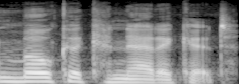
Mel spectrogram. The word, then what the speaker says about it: MoCA Connecticut: Well, we would like it to be MoCA Connecticut. Okay. Unfortunately, everyone likes to, give these abbreviations to it. So we end up being MoCA CT, but we would prefer it to be MoCA Connecticut.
